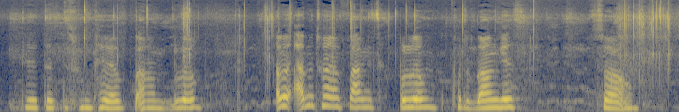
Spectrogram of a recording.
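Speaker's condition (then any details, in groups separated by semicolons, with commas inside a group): Speech impairment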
